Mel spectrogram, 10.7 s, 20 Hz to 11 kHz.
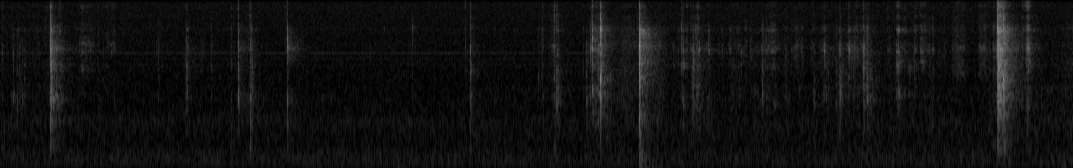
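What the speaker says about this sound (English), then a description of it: "you just pop them out after you give it a little pressure from the flathead screwdriver" A flathead screwdriver pries parts out of a vintage 1983 Kenner Star Wars Y-Wing toy, giving faint plastic ticks and clicks followed by a few sharper pops and snaps in a quiet room.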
